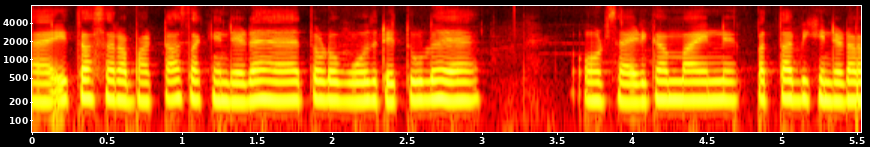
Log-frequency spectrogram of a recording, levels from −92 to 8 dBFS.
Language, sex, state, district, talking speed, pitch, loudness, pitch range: Marwari, female, Rajasthan, Nagaur, 195 wpm, 220 Hz, -14 LUFS, 215-225 Hz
